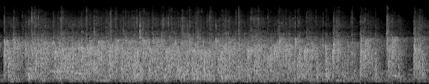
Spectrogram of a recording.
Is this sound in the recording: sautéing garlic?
no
